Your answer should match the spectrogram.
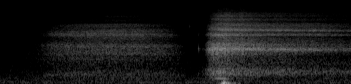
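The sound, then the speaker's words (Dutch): A slow, deep breath drawn in, a brief pause, then a fuller, louder exhale, with no speech. “Even een paar keer een goede ademhaling doen.”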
